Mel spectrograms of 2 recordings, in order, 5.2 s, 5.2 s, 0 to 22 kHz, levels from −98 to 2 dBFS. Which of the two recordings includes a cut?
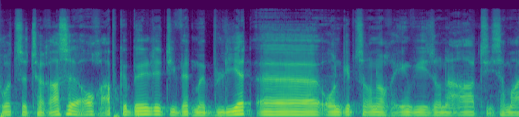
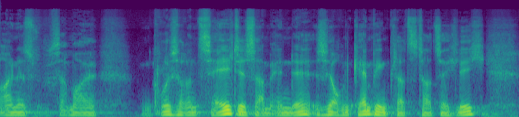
first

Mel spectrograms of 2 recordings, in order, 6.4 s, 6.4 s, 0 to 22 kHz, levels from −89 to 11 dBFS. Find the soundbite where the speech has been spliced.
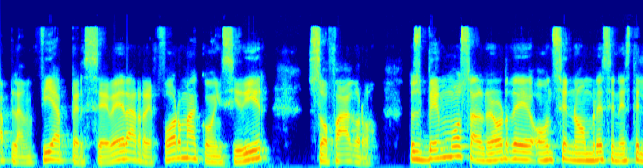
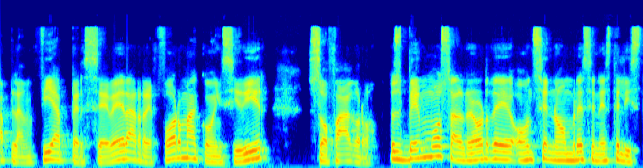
second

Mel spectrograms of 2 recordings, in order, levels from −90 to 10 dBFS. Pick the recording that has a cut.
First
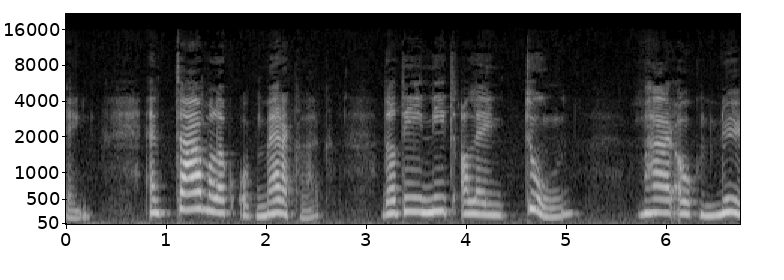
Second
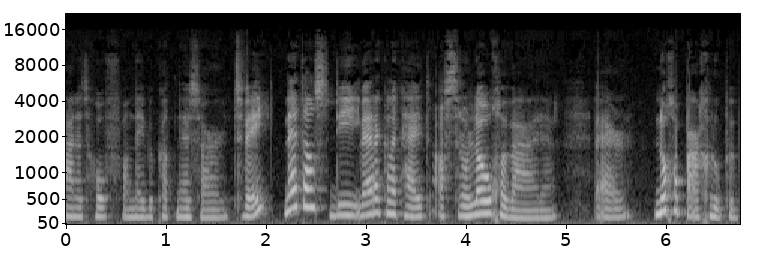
second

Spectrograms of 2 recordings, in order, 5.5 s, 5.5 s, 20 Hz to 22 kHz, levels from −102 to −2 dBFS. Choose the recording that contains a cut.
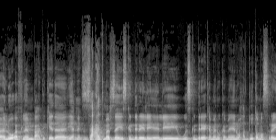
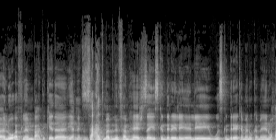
first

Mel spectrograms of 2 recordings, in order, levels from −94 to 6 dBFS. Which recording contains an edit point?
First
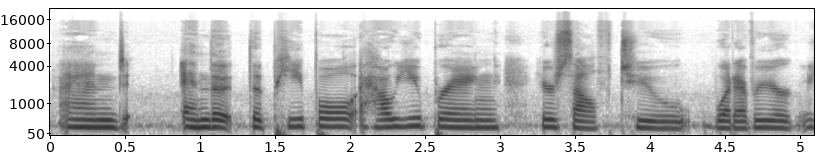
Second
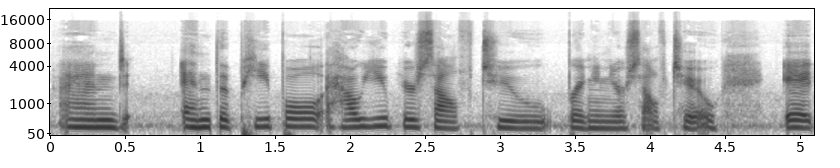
second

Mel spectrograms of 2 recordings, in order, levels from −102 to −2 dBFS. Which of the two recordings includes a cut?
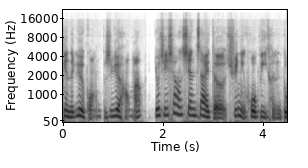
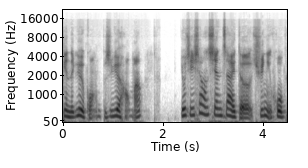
first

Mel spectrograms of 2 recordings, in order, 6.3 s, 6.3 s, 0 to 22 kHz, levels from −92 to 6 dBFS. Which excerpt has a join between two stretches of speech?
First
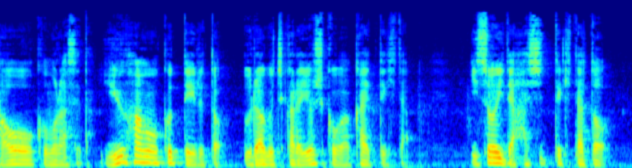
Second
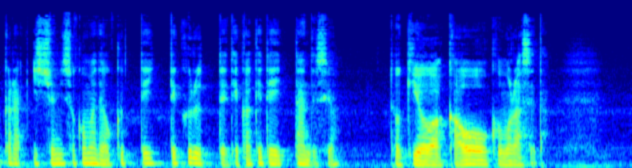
first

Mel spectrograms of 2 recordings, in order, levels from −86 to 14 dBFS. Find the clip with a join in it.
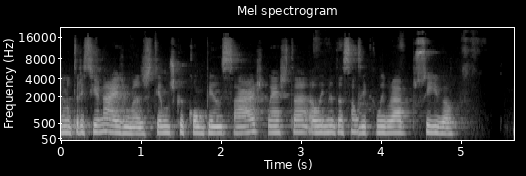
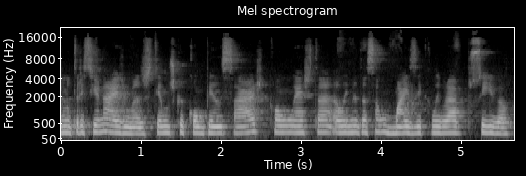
first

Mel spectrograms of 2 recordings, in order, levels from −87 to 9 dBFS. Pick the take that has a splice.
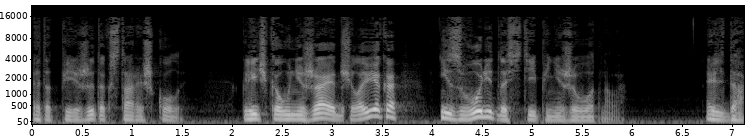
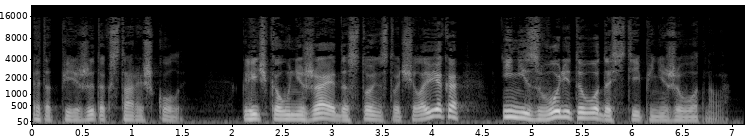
first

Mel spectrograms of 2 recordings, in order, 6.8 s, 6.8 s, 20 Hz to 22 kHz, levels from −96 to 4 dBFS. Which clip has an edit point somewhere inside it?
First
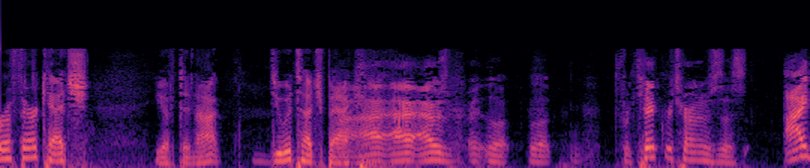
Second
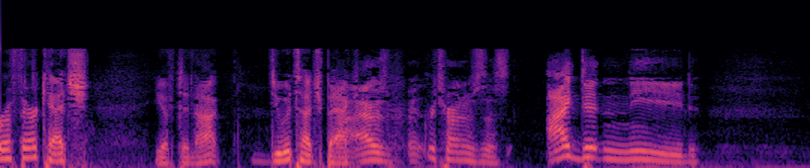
second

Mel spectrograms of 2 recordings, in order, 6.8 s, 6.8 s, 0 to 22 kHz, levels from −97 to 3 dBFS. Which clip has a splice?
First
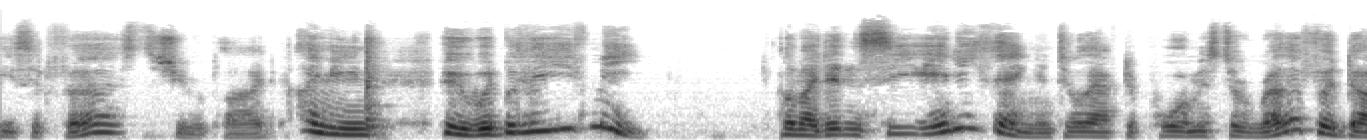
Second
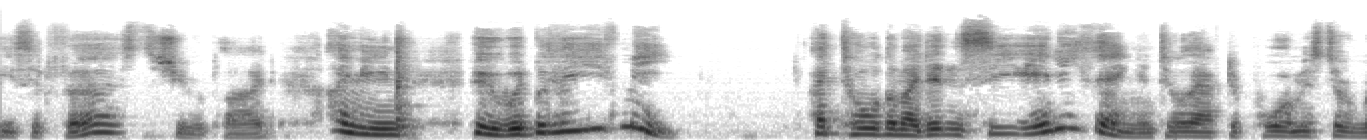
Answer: first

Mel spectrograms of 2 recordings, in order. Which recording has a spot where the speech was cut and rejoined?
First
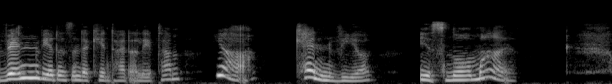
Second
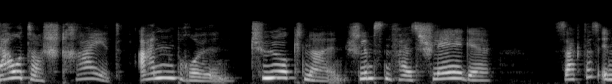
second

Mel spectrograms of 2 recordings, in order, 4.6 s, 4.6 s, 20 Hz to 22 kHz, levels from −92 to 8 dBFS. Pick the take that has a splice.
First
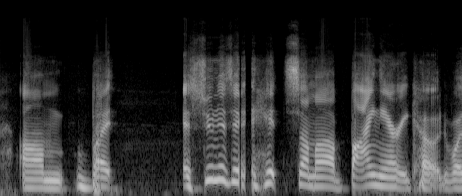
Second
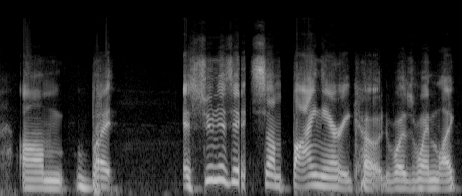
second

